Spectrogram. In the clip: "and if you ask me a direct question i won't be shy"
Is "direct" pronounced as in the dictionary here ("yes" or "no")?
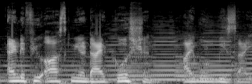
no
